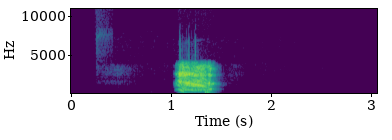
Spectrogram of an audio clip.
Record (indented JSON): {
  "cough_length": "3.1 s",
  "cough_amplitude": 32424,
  "cough_signal_mean_std_ratio": 0.28,
  "survey_phase": "beta (2021-08-13 to 2022-03-07)",
  "age": "45-64",
  "gender": "Male",
  "wearing_mask": "No",
  "symptom_none": true,
  "smoker_status": "Ex-smoker",
  "respiratory_condition_asthma": false,
  "respiratory_condition_other": false,
  "recruitment_source": "REACT",
  "submission_delay": "1 day",
  "covid_test_result": "Negative",
  "covid_test_method": "RT-qPCR",
  "influenza_a_test_result": "Unknown/Void",
  "influenza_b_test_result": "Unknown/Void"
}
